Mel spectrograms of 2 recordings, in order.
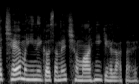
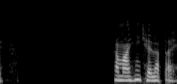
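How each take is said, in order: First: Said in the usual way. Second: क्षमा ही कहलाता है drawn out slowly and softly for copying; slow dictation pace. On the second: Shown as a demonstration.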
